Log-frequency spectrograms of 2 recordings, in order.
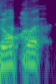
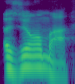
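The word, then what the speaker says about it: Uzomah: He's I think really it's Uzoma is how you pronounce his name. Uzoma.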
